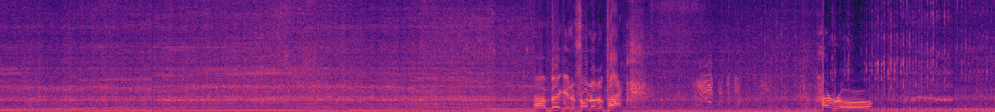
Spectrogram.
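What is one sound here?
A motorcycle engine hums steadily close by.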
